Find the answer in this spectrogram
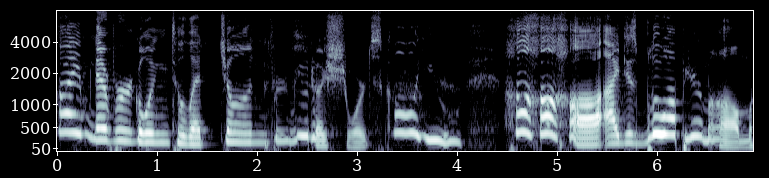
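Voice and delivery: very high, slow, swooping, drawn-out evil voice. Answering a request to voice the musician as a comedian being evil: Emo Phillips being evil. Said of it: "make him sound like he's Emo Phillips being evil".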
